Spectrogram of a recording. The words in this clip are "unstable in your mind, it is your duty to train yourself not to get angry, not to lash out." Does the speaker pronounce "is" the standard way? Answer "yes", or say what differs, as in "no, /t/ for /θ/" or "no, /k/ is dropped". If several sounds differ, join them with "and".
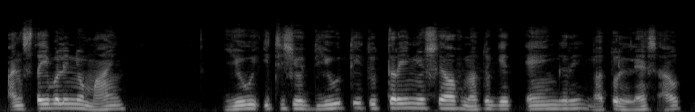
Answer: no, /s/ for /z/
